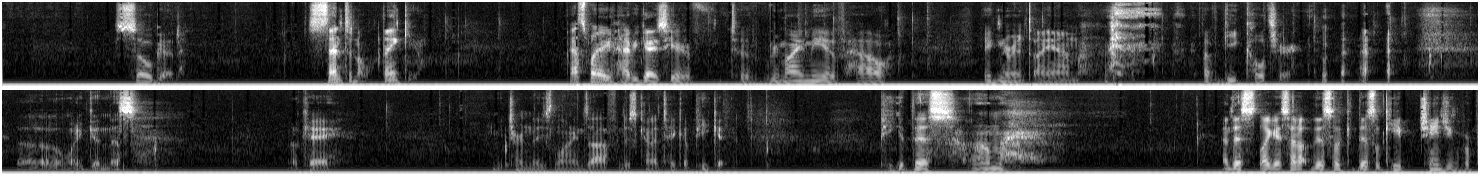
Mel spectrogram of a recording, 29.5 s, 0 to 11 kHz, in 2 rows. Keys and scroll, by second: 4.4 s, 8.1 ctrl+z.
